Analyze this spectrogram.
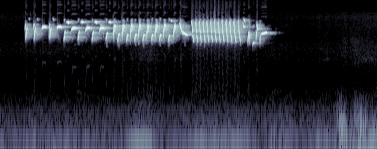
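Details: European goldfinch trained for song competitions singing one continuous five-second phrase of rapid twitters that shifts into a fast buzzy rattle before a final slurred note; quiet afterward with slight low noise.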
